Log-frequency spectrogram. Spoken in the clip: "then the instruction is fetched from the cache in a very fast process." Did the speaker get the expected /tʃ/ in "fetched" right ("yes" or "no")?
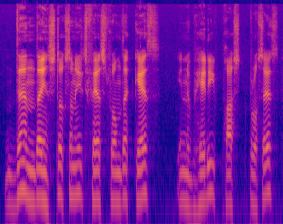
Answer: no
